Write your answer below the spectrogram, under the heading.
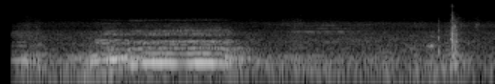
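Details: Cow at Chopra dairy farm in Samora village, Karnal, Haryana, giving one long low moo with a rising, wavering pitch lasting about three seconds, followed by quieter farm background and a sharp knock near the end.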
